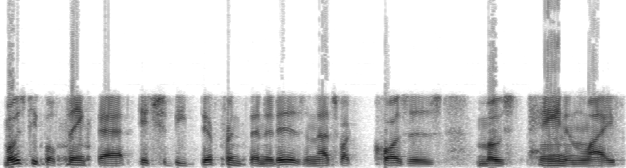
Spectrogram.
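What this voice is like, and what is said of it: Pleasant-sounding accent. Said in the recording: “I love listening to your accent ... It's just so pleasant.”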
